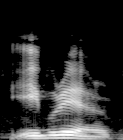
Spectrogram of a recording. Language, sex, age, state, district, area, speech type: Assamese, female, 60+, Assam, Golaghat, rural, spontaneous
